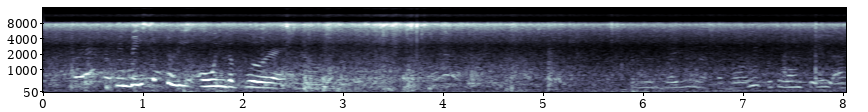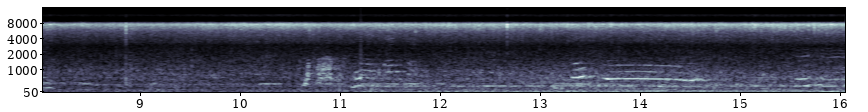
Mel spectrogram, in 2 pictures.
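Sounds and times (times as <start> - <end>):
faint distant voices: 0.2 - 16.0
insects chirring: 4.8 - 16.0.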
